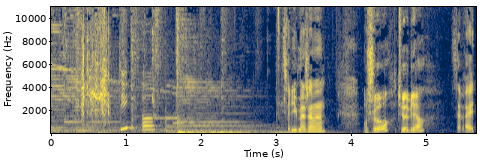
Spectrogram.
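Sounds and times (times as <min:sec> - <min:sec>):
camera shutter clicks: 0:00.2 - 0:00.9
speech: 0:01.0 - 0:01.6, 0:03.1 - 0:05.6.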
